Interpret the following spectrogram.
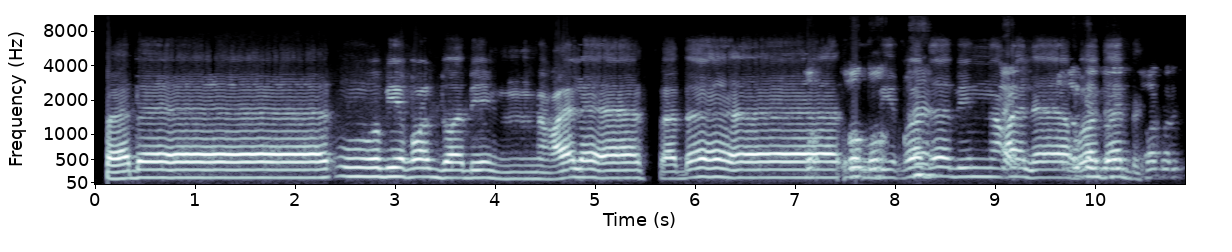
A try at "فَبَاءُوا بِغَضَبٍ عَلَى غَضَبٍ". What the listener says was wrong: হ্যাঁ, মাদ নাই কিন্তু। হ্যাঁ, জবরের পরে আলিফ থাকে, ফাতহা বিফর আলিফ, কাসরা বিফর ইয়া, দমা বিফর রা, এই মাদ। এর বাইরে কোনো মাদ নাই। فباءوا بغضب على غضب, এখানে গুণনা নাই কিন্তু, বিগদাবিন আলা।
